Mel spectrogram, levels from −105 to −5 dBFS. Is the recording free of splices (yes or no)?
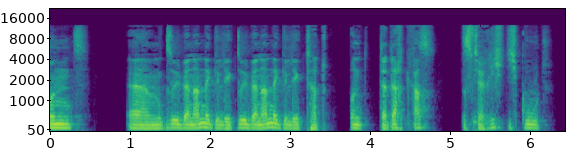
no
